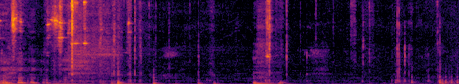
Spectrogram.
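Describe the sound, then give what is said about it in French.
A small plastic spring toy clicks and rattles in several quick bursts of tapping, springy noise, with brief murmured voices underneath. “C'est un petit jouet. Euh, C'est tout pourri ah, oui, c'est du plastique, du ressort.”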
